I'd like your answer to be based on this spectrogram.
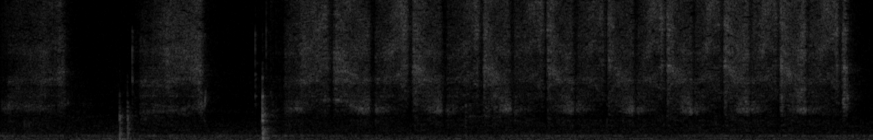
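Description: Straight razor honed on a Japanese natural whetstone (Nakayama suita), a steady rhythmic scraping of strokes repeating about once a second, close and moderately loud, with a couple of sharp clicks early on.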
